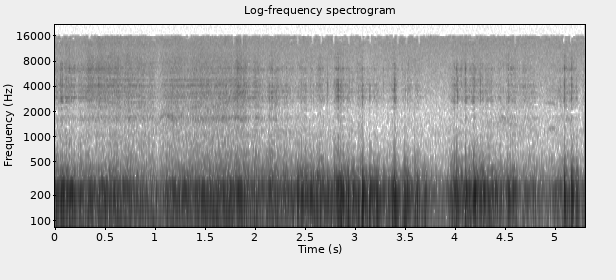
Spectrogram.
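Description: Fingertips of both hands scratch the hollow metal mesh grille on a Blue Yeti microphone. The result is a dense, continuous low rumbling scrape centered around 200 Hz, with a faint bright hiss above it. It swells and dips in uneven bursts throughout.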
